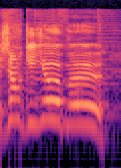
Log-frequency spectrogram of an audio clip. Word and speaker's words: Jean-Guillaume: C'est Jean-Guillaume! En quatre syllabes, c'est pourtant pas compliqué, Benzaï!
